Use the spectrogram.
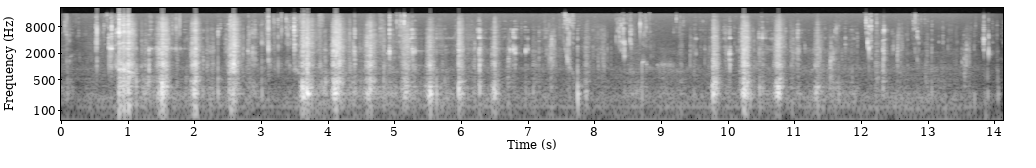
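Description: Freeze-dried space ice cream with a cookies-and-cream style filling, bitten and crunched up close in a steady run of sharp, dry crackling bites and chewing with no talk.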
